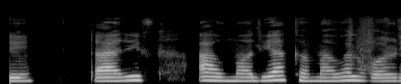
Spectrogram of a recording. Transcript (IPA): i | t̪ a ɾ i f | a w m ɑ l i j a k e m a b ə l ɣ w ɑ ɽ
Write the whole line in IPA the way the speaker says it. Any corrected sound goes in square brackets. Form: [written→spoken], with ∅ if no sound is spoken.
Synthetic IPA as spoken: i | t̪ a ɾ i f | a w m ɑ l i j a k [e→a] m a [b→w] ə l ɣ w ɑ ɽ

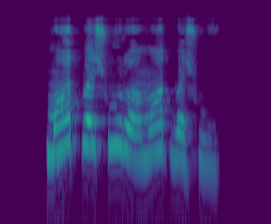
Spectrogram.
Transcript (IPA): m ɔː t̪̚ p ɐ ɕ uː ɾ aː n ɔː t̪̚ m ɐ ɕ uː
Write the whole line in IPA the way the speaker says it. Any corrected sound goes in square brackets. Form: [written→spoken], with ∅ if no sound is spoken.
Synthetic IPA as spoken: m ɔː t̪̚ [p→b] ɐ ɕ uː ɾ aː [n→m] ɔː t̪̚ [m→b] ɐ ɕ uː

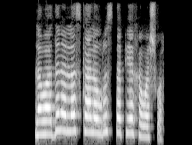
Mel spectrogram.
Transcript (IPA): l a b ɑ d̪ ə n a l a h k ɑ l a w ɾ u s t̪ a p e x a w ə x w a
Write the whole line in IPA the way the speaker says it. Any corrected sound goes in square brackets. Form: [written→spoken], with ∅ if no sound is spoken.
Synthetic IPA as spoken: l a [b→w] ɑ d̪ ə n a l a [h→s] k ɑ l a w ɾ u s t̪ a p e x a w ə [x→ʃ] w a

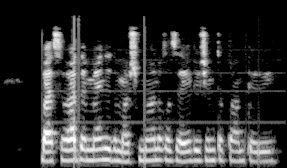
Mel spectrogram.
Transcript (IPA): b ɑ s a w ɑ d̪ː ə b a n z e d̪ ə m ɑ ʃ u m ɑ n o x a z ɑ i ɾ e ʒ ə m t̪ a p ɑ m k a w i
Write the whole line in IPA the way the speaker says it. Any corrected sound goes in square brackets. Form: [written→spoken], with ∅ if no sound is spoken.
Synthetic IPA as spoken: b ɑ s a w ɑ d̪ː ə [b→m] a n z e d̪ ə m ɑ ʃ u m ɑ n o [x→ɣ] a z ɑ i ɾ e ʒ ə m t̪ a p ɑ m k a w i

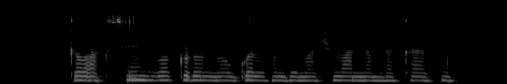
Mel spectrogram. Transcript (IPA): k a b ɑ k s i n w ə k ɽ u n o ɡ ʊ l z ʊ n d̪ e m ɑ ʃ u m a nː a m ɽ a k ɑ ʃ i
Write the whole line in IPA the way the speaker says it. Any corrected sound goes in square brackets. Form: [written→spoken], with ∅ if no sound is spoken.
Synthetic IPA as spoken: k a [b→w] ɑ k s i n w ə k ɽ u n o ɡ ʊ l [z→ɣ] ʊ n d̪ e m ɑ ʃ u m [a→ɑ] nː a m ɽ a k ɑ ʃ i

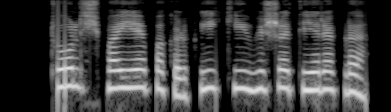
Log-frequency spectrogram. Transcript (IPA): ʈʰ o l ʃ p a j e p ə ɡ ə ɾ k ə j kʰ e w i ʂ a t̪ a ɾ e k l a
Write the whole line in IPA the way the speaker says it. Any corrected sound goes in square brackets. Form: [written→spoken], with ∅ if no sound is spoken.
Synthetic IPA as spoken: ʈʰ o l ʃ p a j e p ə [ɡ→k] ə [ɾ→ɽ] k ə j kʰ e w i ʂ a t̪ [a→e] ɾ [e→a] k [l→ɽ] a

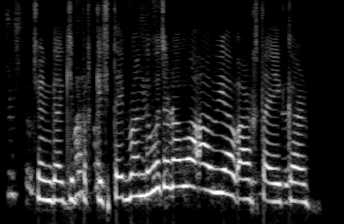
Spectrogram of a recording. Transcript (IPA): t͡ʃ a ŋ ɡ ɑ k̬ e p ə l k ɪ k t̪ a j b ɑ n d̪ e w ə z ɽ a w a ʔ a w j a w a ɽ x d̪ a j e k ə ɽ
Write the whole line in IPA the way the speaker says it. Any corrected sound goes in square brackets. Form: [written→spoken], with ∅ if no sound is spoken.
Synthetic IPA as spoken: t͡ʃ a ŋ ɡ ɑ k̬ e p ə [l→ɾ] k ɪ [k→x] t̪ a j b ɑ n d̪ e w ə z ɽ a w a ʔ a w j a w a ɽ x [d̪→t̪] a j e k ə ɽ

